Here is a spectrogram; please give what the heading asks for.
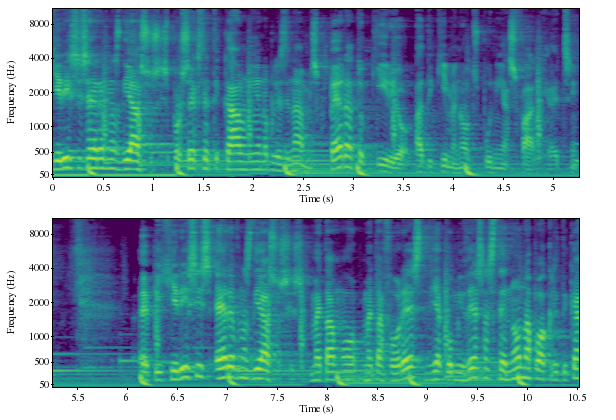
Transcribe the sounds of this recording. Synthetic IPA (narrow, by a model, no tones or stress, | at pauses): iɾisise̞ɾe̞vnɐzðiɐso̞si̥spɾo̞se̞xst̪et̪ikɐnunieno̞plezðinɐmispe̞ɾɐt̪o̞ciɾio̞̰ɐnd̪icime̞no̞t̪u̥spuineḭɐ̰sfɐ̰liɐ̰e̞t͡si | epiçiɾisise̞ɾe̞vnɐzðiɐso̞sismme̞t̪ɐfo̞ɾe̞zðʝɐko̞miðe̞sɐsθe̞no̞nɐpo̞ɐkɾit̪ikɐ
